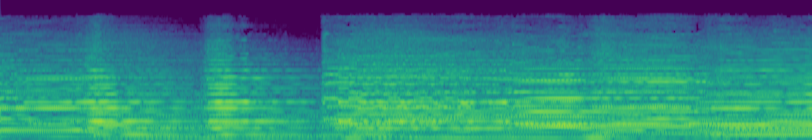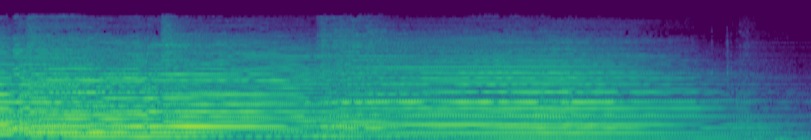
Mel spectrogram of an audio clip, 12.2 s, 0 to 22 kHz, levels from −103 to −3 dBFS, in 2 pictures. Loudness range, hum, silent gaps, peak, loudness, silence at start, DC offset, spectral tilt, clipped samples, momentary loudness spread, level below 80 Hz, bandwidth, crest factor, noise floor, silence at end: 5 LU; none; none; -10 dBFS; -25 LUFS; 0 s; under 0.1%; -5 dB/octave; under 0.1%; 8 LU; -56 dBFS; 13.5 kHz; 14 dB; -47 dBFS; 0.15 s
